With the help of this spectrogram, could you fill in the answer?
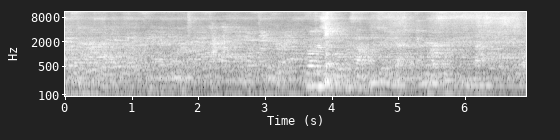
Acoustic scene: cafe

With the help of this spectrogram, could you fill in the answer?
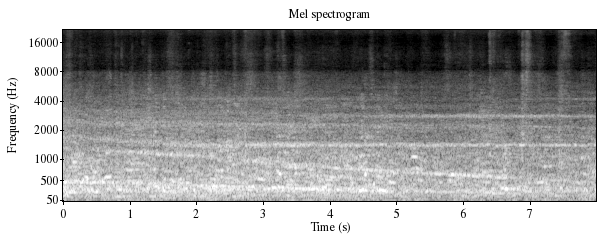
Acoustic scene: subway station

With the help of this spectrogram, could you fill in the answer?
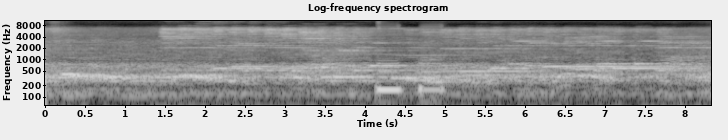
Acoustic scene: subway station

